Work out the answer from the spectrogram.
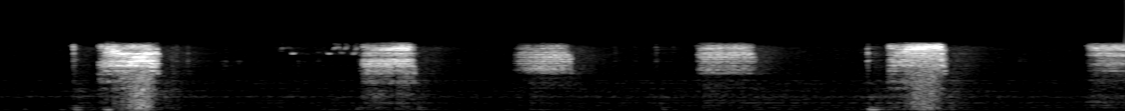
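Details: Owl nestlings in a box begging for food: a run of short breathy rasps, about half a second each, coming at irregular intervals with faint scratching between.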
